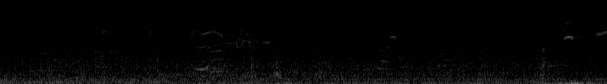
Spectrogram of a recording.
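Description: Faint outdoor ambience: a low steady rumble with a few scattered short chirps from small songbirds, the clearest near the end.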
